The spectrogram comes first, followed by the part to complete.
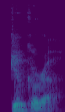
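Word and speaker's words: ducere: like moneiri, terreiri, salveiri, it's a short E. So scribera, ducera, agera, winkera. It's literally a short E in that you're just like not emphasizing it in the way that you would with a second conjugation.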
